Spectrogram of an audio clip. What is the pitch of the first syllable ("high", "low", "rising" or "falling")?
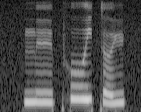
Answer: low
